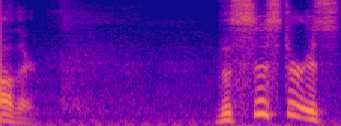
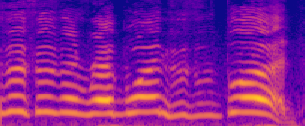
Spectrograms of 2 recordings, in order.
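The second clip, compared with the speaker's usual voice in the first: much higher, loud mock indignation; hammed-up high squeal of protest; exasperated correction; 13 semitones higher, 7 dB louder than usual. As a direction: correct her like it's obvious. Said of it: "He goes".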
